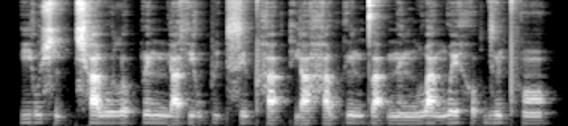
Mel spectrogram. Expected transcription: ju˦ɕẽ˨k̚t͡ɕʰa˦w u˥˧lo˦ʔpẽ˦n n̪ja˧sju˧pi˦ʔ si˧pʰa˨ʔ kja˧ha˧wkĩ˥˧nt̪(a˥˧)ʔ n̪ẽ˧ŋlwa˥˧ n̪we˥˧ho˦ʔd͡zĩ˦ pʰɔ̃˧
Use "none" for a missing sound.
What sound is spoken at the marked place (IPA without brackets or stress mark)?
a˦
